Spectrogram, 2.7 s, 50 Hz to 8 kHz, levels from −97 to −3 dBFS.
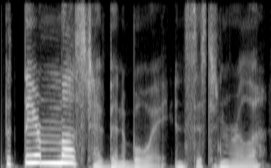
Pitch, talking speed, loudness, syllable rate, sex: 210 Hz, 200 wpm, -17 LUFS, 5.8 syllables/s, female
